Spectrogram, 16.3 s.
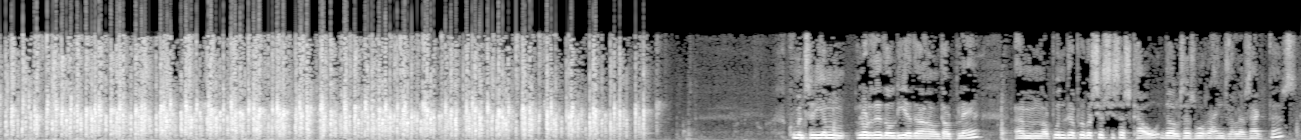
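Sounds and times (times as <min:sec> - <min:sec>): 
audience applause: 0:00.0 - 0:08.4
speech: 0:09.9 - 0:16.2.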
